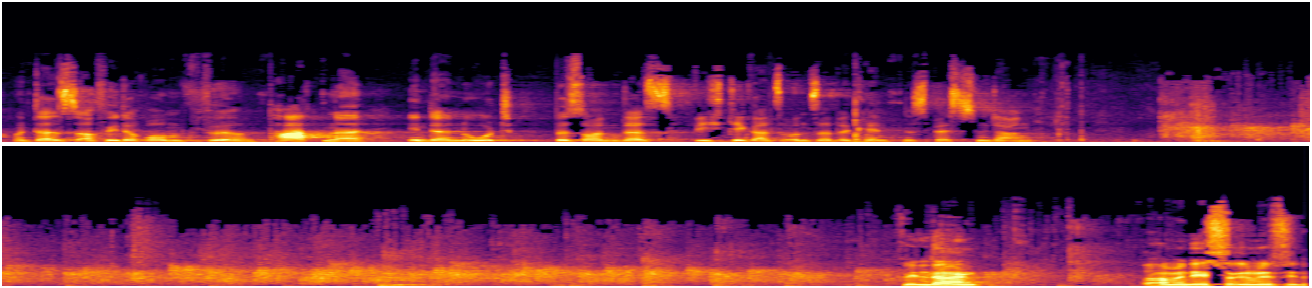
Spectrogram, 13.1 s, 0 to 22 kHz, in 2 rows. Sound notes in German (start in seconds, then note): 5.8 Beifall CDU und BÜNDNIS 90/DIE GRÜNEN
